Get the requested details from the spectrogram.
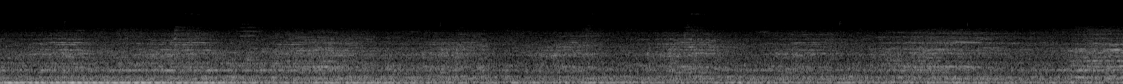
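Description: A freight train rumbles and clanks steadily past at close range.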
